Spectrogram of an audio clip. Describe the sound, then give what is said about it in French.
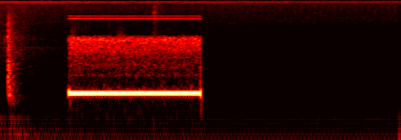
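A single steady ringback tone from an unanswered phone call sounds for about one second, then cuts off into a faint low hum. “Oh, puis, il décroche pas, là, Barchon, alors.”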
